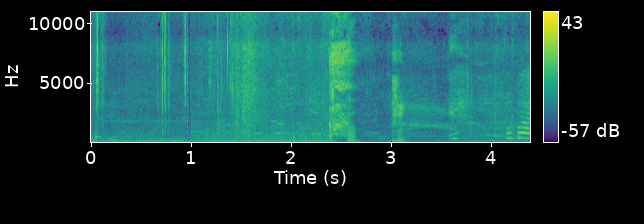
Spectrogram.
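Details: Simulated cough: two short, harsh cough bursts from an adult actor playing a tuberculosis patient not wearing a mask, in a social experiment, with brief speech over traffic-like background rumble.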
